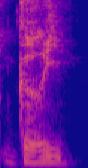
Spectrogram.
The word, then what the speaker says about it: Gris: I mean, that's how you say it in French. I'm sure it's said differently in other languages, so that's how I say it.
